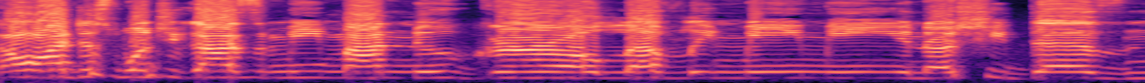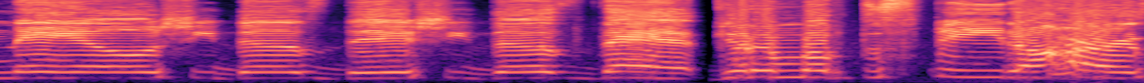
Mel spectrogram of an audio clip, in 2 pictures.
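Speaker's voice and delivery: normal talking voice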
